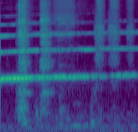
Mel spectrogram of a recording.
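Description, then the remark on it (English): A faint siren of a passing ambulance holds a steady, high-pitched wail that rises slightly, broken by several short bursts of hissing noise, with no one speaking. “Hang on, there's a siren going by.”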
